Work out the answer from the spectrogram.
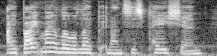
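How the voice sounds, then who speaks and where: A woman reading a visual novel aloud in first person, animated and chatty, with offhand asides. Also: mid-range voice, fast, slight background noise.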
